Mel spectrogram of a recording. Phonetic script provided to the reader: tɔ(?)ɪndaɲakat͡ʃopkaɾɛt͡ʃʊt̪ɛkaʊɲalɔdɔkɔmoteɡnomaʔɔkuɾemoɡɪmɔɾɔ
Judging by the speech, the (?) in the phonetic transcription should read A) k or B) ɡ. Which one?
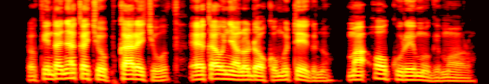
A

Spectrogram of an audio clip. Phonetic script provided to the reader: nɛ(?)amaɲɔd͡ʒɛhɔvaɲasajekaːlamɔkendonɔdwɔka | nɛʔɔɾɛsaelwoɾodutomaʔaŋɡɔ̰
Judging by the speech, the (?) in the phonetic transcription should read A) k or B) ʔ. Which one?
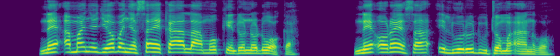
B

